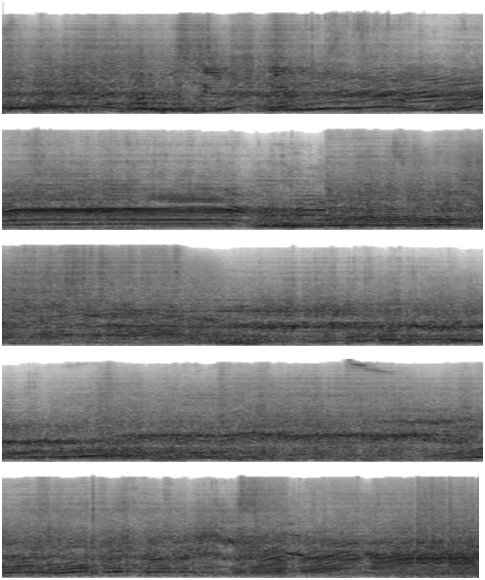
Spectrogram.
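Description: Tyres screech as cars slide sideways.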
